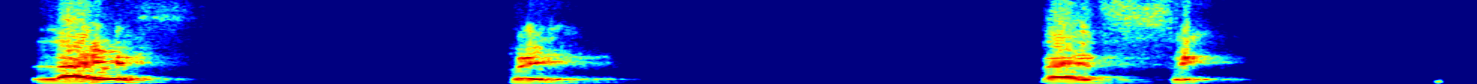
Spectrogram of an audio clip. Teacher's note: es que tu labio va hacia tus dientes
